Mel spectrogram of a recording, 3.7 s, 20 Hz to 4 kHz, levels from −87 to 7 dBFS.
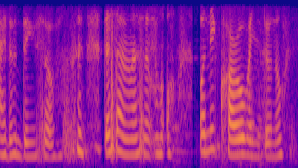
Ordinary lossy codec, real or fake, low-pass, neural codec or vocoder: none; real; 3.6 kHz; none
